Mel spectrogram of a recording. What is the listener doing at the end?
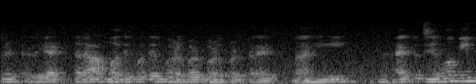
listening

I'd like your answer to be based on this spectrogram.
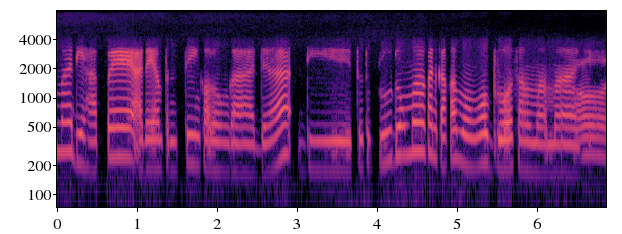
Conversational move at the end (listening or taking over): listening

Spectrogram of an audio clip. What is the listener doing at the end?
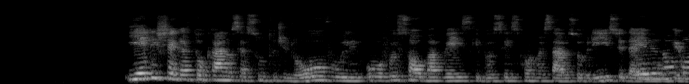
taking over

